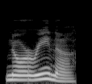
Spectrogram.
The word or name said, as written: Norina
